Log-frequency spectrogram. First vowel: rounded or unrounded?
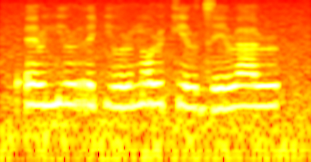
unrounded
